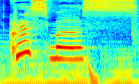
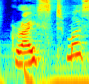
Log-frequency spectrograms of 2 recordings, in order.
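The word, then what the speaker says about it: Christmas: ক্রিসমাস আমাদের সবথেকে মজার দিন সি এইচ আর আই এস টি এম এ এস ক্রিসমাসে এইচ কিন্তু সাইলেন্ট এখানে একটা ব্যাপার আছে আমরা জিসাস ক্রাইস্ট বলি কিন্তু ক্রাইস্টমাস বলি না এখানে ক্রিসমাসের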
